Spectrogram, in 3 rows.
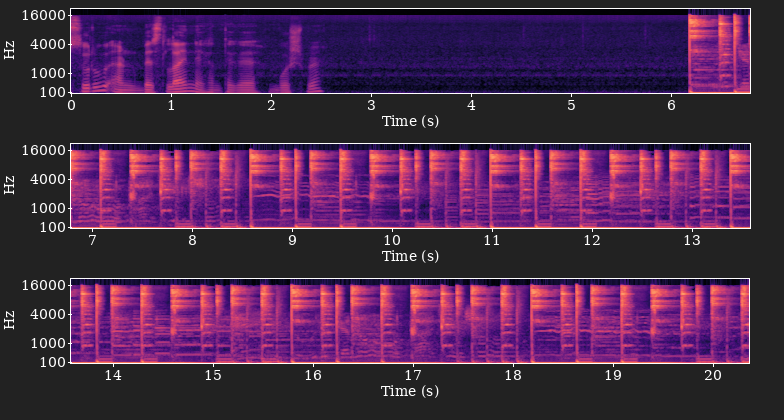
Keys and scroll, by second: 6.5 space.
